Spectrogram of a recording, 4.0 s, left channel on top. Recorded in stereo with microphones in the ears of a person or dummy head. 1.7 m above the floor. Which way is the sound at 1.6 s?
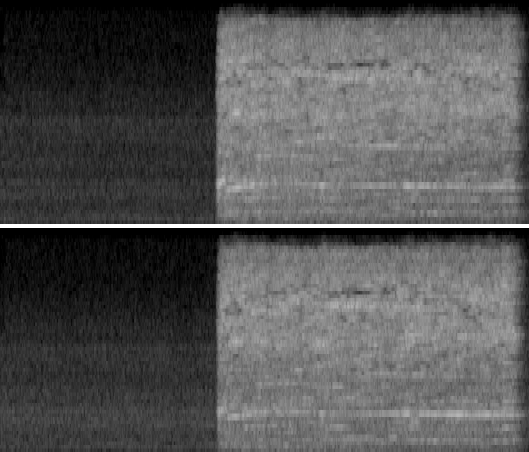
40° left (ahead or behind).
